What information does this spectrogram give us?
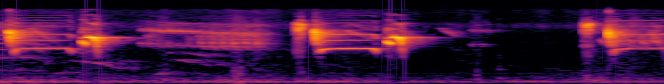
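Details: Tutor recording of a fighting prinia: sharp metallic chips alternate with a drawn-out, rattling buzz, followed by a pause and a further burst of ringing notes.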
